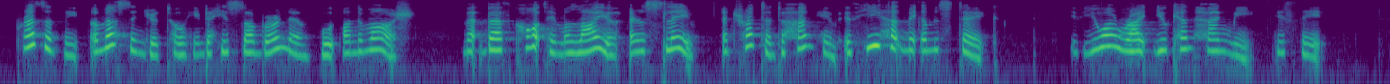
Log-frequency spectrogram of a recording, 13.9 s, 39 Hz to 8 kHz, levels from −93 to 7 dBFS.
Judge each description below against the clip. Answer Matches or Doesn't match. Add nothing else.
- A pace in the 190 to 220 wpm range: Doesn't match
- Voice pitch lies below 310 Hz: Doesn't match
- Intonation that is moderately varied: Matches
